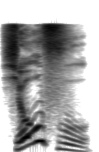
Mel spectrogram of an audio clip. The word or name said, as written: 修复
